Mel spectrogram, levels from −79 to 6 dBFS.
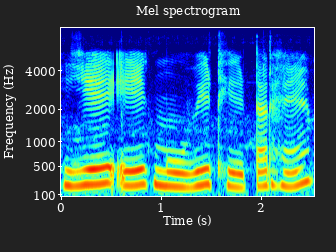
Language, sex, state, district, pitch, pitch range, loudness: Hindi, female, Uttar Pradesh, Lucknow, 210 Hz, 205-225 Hz, -13 LUFS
